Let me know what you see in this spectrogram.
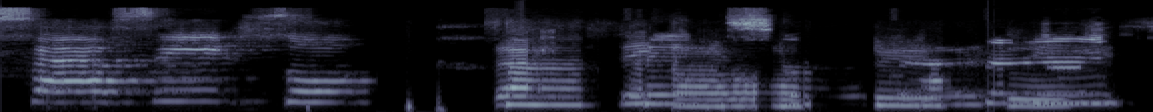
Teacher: জিহ্বার আগা নিচে দুই দাঁতে পেট ও আগার সাথে লাগিয়ে, আর সিন বলার সময় একটা শীষের মতো আওয়াজ হয়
